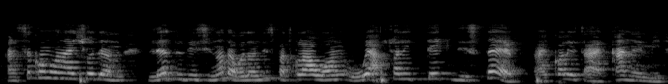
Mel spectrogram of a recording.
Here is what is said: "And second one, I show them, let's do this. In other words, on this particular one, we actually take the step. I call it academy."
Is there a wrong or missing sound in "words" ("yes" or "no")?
yes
